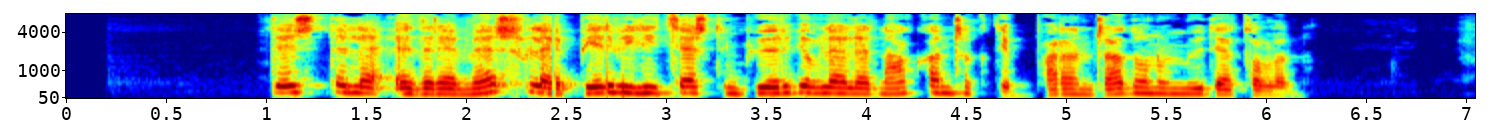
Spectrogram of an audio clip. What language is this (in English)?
Western Mari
